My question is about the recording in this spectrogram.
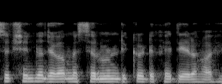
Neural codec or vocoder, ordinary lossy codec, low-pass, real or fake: codec, 16 kHz, 4 kbps, FunCodec, trained on LibriTTS, 50 frames a second; none; 7.2 kHz; fake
